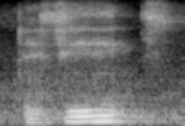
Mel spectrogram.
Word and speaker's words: decided: Sería we decided to... Decided. ¿Sí? No nos olvidamos de la E en inglés suena como una I. Y la I en inglés suena como una I. Decided.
